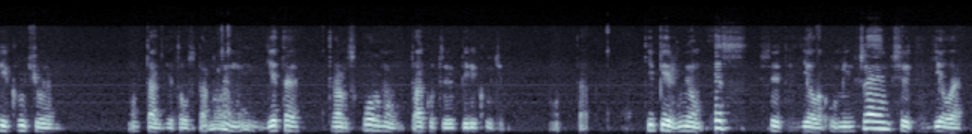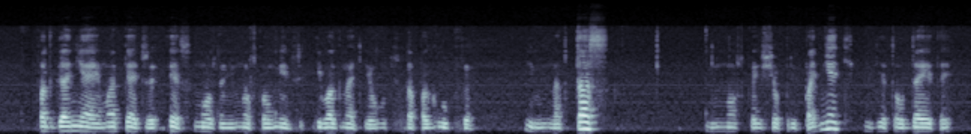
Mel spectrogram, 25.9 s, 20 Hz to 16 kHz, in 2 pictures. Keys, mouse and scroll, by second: 3.0 click, 4.4 click, 9.3 s, 12.1 click, 16.7 click, 16.7 s, 18.8 middle click, 22.4 click.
